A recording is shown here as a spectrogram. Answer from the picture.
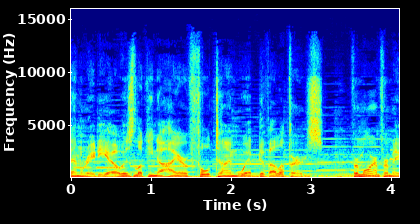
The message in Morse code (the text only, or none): none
